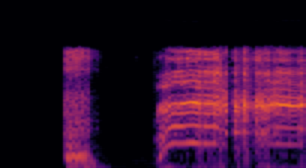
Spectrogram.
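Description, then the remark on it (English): A person imitates a goat: a short, rough vocal burst, a brief pause, then a longer strained, nasal bleat that comes out closer to a honk. Loud, with no talking. “That didn't sound like a goat at all.”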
